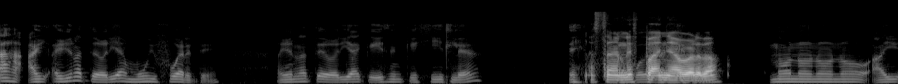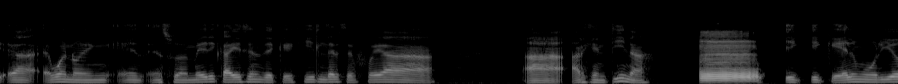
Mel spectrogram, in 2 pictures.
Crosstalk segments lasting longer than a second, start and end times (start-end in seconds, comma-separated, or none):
5.8-7.2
